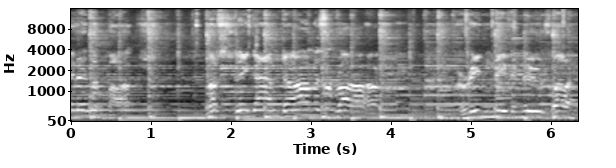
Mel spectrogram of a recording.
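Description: Country-style music with guitar under a bending, wavering melody line.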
